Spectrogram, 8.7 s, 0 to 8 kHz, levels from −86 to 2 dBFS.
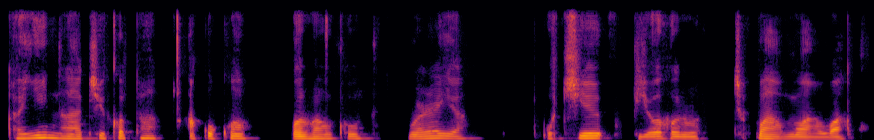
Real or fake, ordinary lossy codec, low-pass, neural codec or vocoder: fake; none; 7.2 kHz; codec, 16 kHz, 2 kbps, X-Codec, HuBERT features, trained on general audio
